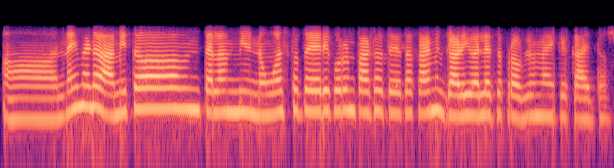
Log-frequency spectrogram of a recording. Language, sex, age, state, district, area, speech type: Marathi, female, 45-60, Maharashtra, Washim, rural, conversation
